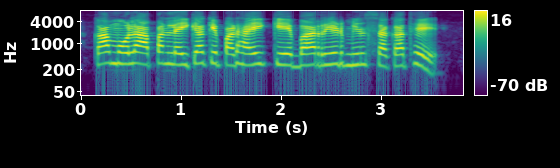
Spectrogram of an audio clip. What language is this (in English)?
Chhattisgarhi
